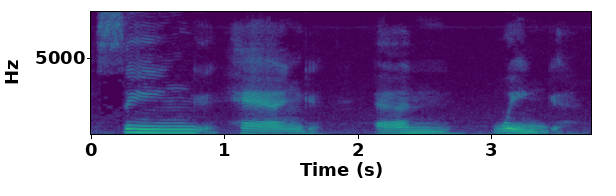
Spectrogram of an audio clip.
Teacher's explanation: by its place of articulation is velar because the back of the tongue is encountered with the velum or soft palate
